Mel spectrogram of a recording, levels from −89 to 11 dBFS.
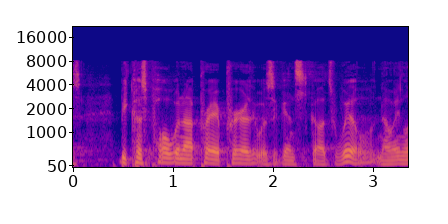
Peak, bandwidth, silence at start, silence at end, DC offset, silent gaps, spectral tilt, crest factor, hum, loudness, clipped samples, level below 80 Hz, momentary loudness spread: -12 dBFS; 8.4 kHz; 0 s; 0 s; under 0.1%; none; -4.5 dB/octave; 16 dB; none; -29 LUFS; under 0.1%; -54 dBFS; 8 LU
